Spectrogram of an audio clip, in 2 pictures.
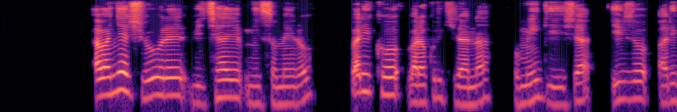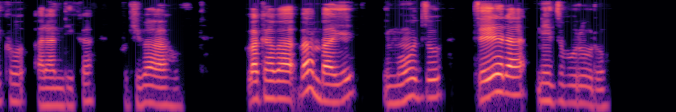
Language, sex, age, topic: Rundi, male, 18-24, education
